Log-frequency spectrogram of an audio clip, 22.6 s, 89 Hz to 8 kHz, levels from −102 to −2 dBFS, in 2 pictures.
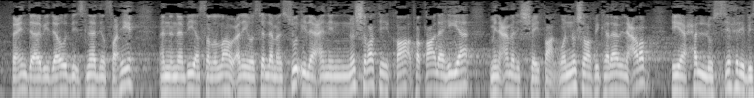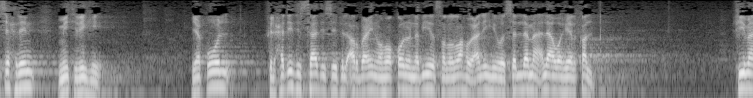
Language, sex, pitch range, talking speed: Arabic, male, 120-150 Hz, 120 wpm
